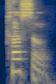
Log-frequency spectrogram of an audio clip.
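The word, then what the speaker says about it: castle: সম সাম সিডনিম সিডনিমডনিম এসটি এল থাকলে টি সাইলেন্ট থাকে বাসল রাসল নাসল কাসল রাসল Rasel ST এল এসটি এল থাকলে টি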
